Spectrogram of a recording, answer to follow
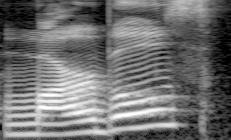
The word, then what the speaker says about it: marbles: And then in marbles, it's 2 syllables. That first syllable is a complex R vowel, R. And then the second syllable has a schwa, bulls. So it's B, schwa, L, Z.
